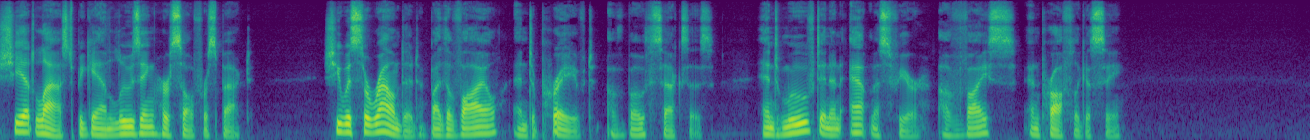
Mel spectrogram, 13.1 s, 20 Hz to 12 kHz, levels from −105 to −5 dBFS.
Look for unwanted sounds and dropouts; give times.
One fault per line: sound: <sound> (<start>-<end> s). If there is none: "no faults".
no faults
